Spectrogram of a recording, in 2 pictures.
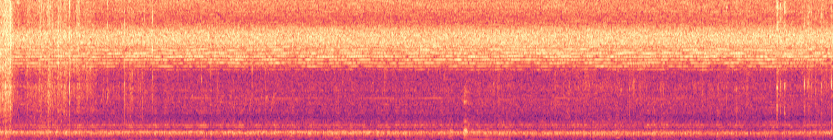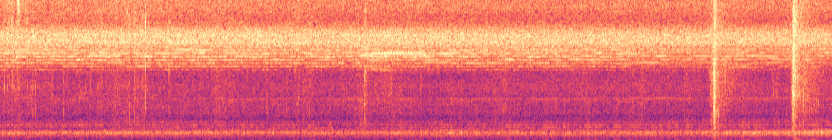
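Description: A steady drone of tropical forest insects: a high, constant hiss over a lower steady hum, with a few faint clicks.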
